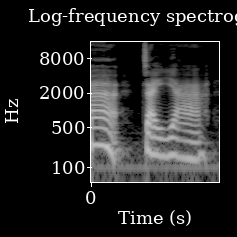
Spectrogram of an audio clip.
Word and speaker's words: ไชยา: เรื่อง คำ นี้ แม้ จะ ออก เสียง ว่า ใจ อย่า แต่ เวลา เขียน ต้อง สะกด เป็น ไชยา ซึ่ง มี ความ หมาย ว่า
